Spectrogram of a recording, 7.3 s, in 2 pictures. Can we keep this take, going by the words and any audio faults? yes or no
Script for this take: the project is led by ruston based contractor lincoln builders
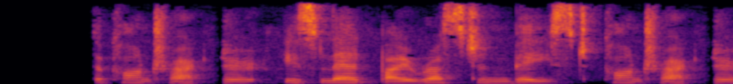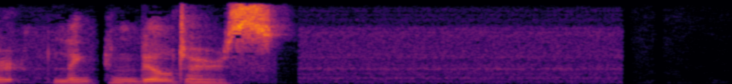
no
